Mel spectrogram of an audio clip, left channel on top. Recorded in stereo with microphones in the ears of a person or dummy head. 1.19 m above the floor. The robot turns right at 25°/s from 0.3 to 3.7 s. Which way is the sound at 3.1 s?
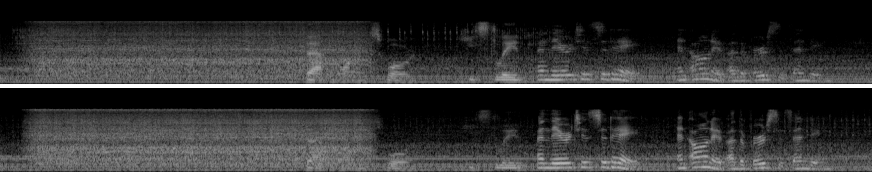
30° left (ahead or behind).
